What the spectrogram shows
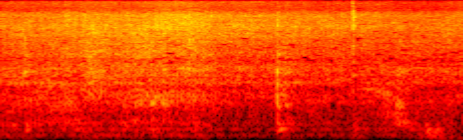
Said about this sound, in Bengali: তারপরে মিডিয়াম টু হাই হিটে এটাকে ভাজি করছি।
